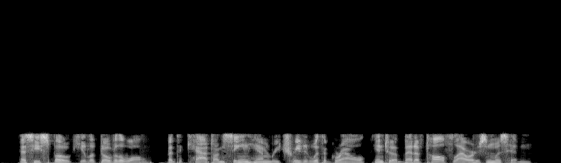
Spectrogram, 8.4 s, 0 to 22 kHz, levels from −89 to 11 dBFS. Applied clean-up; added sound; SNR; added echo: neural mask model Resemble Enhance denoiser.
